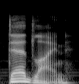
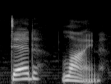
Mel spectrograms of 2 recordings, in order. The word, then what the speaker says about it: deadline: The next word is deadline. Deadline. The pronunciation is deadline. 2 syllables. Deadline. Deadline. Yes, the first part sounds like dead.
